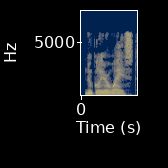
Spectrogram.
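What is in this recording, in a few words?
"nuclear waste", American English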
